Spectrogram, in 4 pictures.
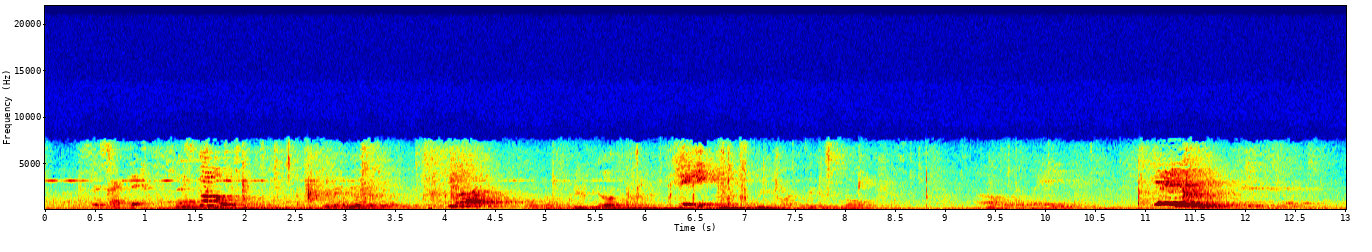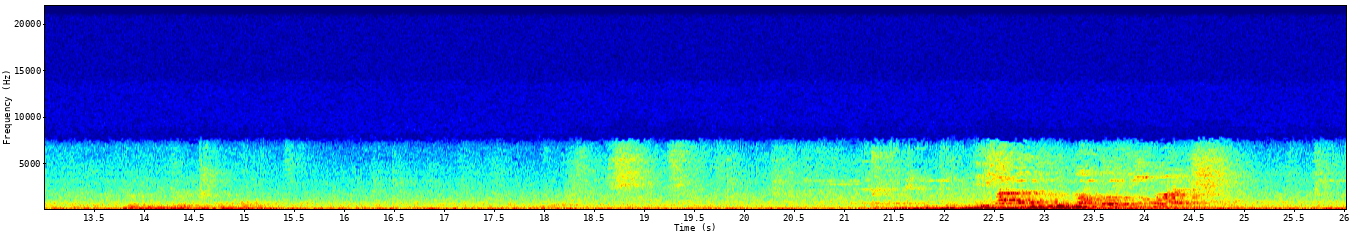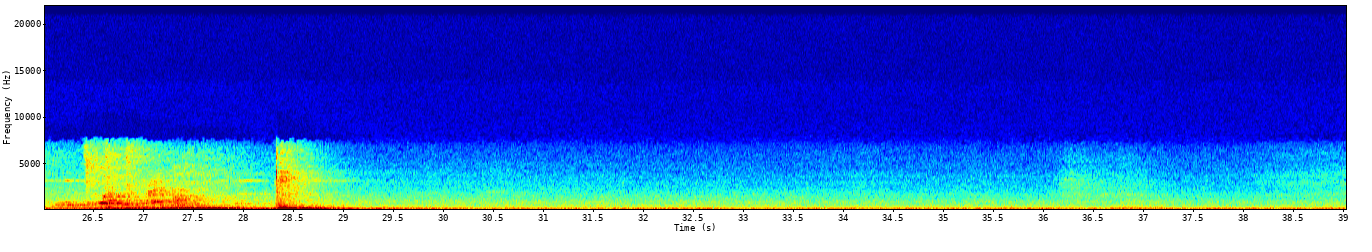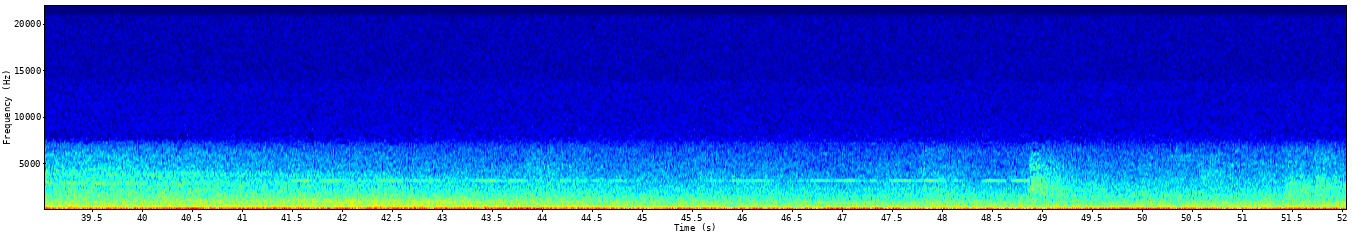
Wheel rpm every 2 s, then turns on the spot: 0, 0, 0, 0, 0, 0, 0, 0, 0, 0, 0, 0, 0, 0, 0, 0, 0, 0, 0, 0, 0, 0, 0, 0, 0, 0.
none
